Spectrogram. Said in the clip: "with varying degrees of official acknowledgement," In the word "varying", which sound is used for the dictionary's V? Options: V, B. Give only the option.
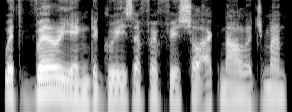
V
